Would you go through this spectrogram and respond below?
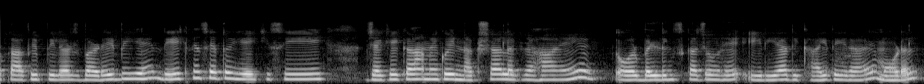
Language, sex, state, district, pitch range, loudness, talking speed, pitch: Hindi, female, Uttarakhand, Tehri Garhwal, 215-245 Hz, -16 LUFS, 195 wpm, 225 Hz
